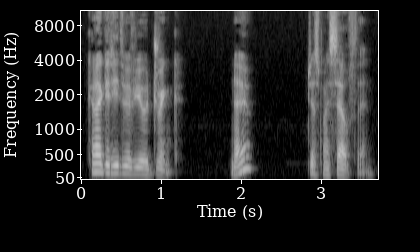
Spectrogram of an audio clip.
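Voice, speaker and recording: A man's voice: mid-range voice, normal speed, darkish tone, voice pushed up, lightly acted. A man voicing a cold aristocratic lord who speaks in a clipped, precise, sardonic way, in an audiobook story.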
